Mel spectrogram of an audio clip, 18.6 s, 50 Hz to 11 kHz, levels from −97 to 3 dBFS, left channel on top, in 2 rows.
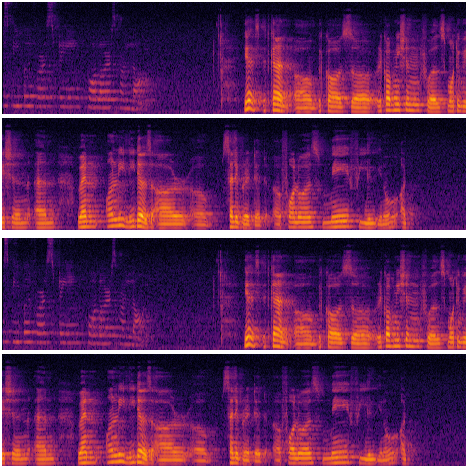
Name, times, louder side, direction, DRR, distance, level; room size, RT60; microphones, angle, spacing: voice 1, 0.0-2.9, left 1 dB, 5° right, -1 dB, 5.7 m, -46 dB
voice 2, 4.8-13.4 13.7-17.4, left 1 dB, 15° left, 6 dB, 0.9 m, -24 dB
27.0 x 20.0 x 8.4 m, 0.90 s
head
